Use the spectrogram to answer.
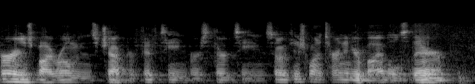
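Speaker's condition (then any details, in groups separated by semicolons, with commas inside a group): Cleft palate and cleft lip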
